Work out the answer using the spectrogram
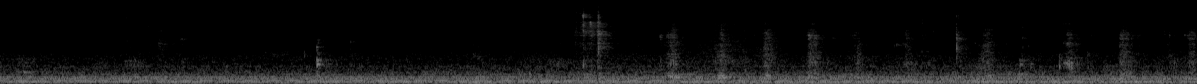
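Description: Close-up crunching and chewing of a sauce-dipped slice of raw cucumber, with a run of crisp bites and crunches from about halfway through. A steady low hum runs underneath.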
